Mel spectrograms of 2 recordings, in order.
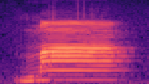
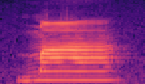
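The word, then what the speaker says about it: mā: final no es decir ma Ese es el tono uno entonces siempre que nosotros veamos un un pinín con el tono uno es decir con una línea recta tenemos que pronunciarlo con ese tono No ma allí no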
